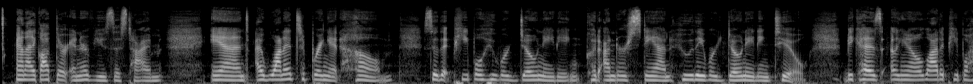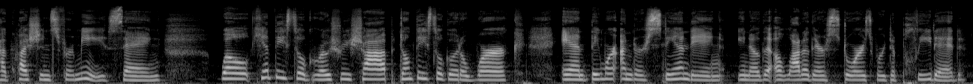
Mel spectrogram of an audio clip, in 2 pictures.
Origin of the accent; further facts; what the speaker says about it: Weirton, West Virginia, United States; now in Pittsburgh, United States; I am originally from the Ohio Valley myself. I'm from Weirton, West Virginia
